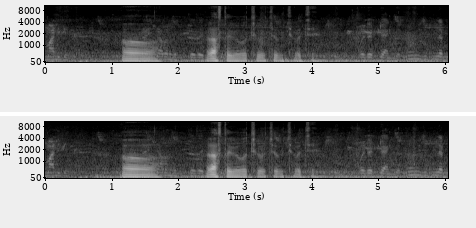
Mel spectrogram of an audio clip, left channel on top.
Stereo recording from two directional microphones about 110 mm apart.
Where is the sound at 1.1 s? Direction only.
50° right (ahead or behind).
